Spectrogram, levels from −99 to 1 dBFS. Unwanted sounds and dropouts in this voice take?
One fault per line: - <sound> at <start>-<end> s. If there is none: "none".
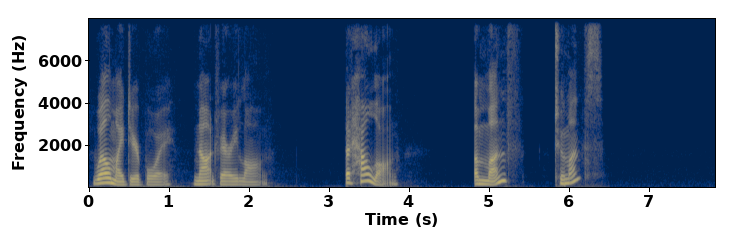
none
